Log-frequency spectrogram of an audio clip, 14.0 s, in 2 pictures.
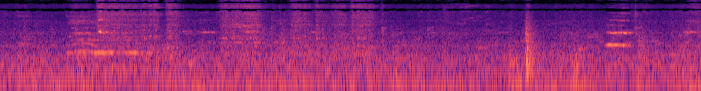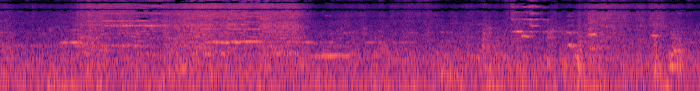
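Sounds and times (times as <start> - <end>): train rumbling along track: 0.0 - 14.0
wheel squeals: 6.0 - 11.1, 12.0 - 13.9.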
